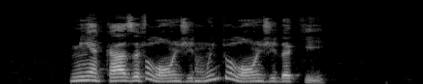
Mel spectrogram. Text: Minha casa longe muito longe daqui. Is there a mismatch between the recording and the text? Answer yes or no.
no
